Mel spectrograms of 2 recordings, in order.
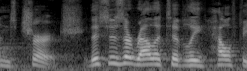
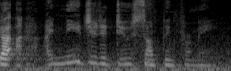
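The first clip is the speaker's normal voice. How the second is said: mock-weak dying voice, much quieter and slower; 13 dB quieter than usual. Retelling a story, the dying hero speaks to the gathered villagers: imitating a weak dying voice. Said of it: "And he weakly says".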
